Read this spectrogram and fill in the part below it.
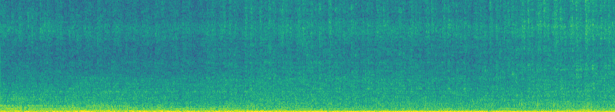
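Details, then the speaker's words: Toyota Kijang Super engine that runs rough; carb was cleaned, plugs and plug wires replaced. Rough, uneven rumble that stumbles and nearly dies when throttle is opened. Plug leads are pulled one by one to find the cylinder: misfire, blamed on the spark plug wires. "jadi suara itu brebetbet ini mudah-mudahan dengan ganti kabel busi semua sudah teratasi"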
